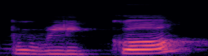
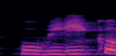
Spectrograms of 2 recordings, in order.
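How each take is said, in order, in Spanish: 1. El acento está en la última sílaba. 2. El acento está en la sílaba del medio. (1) "es en pasado" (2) "no lleva acento"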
